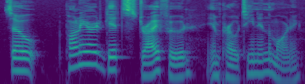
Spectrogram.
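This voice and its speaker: A man acts out an eager young male employee showing a newcomer around in an audio roleplay. His mid-pitched voice swings up and down freely, friendly and chatty, with an apologetic, hesitant edge. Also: sing-song, unhurried, a little mellow. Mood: instructive, friendly. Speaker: experienced employee showing a new recruit around. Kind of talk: ASMR roleplay, one-sided conversation with the listener.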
